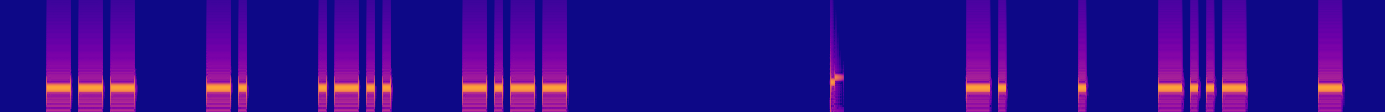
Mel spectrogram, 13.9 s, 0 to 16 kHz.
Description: Morse code, heard as a keyed tone, about 15 wpm, spaced as for 9 wpm, 700 Hz. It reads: ONLY NEXT
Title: 3x Character Spacing - Top 300 Words - 15wpm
